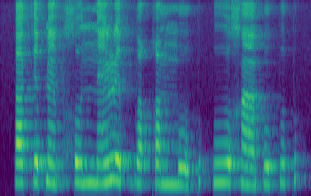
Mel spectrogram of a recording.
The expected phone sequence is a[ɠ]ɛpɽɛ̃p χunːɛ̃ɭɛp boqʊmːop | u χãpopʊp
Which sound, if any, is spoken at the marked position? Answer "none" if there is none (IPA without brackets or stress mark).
k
